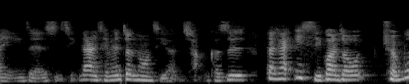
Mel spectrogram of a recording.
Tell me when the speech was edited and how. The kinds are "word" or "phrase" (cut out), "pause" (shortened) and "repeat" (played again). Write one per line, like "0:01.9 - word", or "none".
0:02.6 - pause

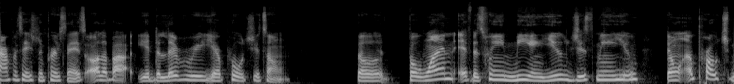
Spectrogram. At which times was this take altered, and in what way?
0:04.0 - pause
0:04.7 - phrase

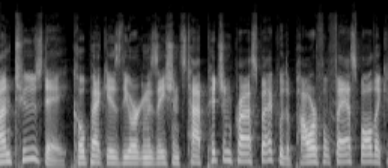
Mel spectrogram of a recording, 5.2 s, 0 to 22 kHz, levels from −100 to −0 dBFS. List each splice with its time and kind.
0:00.9 - pause

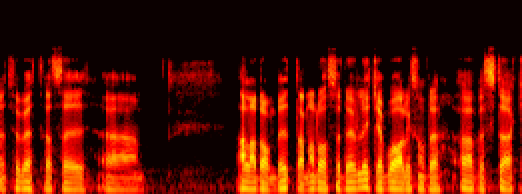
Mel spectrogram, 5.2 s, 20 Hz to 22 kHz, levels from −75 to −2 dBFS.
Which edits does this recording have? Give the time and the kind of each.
0:03.4 - word
0:04.3 - word

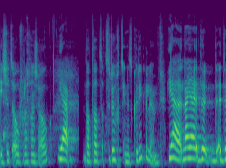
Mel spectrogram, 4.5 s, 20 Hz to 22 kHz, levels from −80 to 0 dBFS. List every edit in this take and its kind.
0:01.6 - pause
0:02.1 - word
0:02.4 - phrase

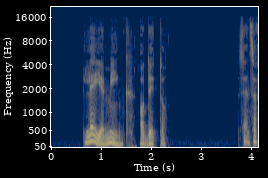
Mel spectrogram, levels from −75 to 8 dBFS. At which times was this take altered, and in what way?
0:01.7 - pause

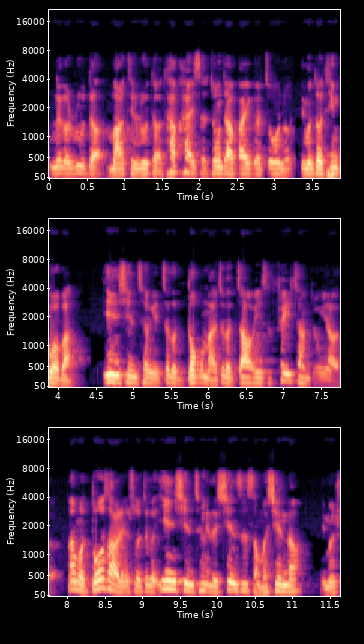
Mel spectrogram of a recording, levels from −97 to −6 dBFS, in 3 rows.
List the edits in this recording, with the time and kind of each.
0:03.3 - phrase
0:04.4 - pause
0:07.9 - pause

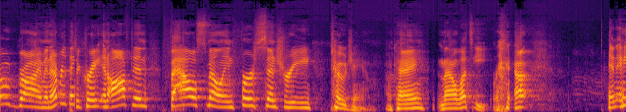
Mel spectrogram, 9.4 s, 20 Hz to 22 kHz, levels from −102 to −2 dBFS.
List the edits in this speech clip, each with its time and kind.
0:01.1 - word
0:06.4 - pause

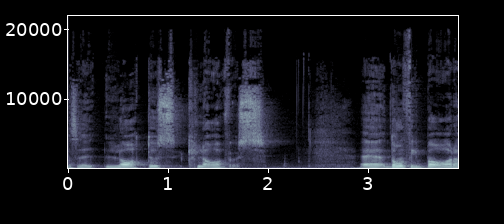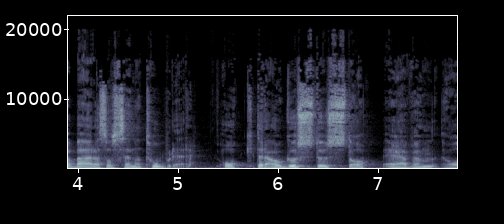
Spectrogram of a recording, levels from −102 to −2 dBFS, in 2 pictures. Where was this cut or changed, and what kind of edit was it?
0:05.8 - word

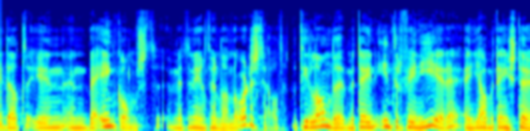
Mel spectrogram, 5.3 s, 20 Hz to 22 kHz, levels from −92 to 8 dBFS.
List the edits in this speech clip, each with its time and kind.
0:02.2 - word

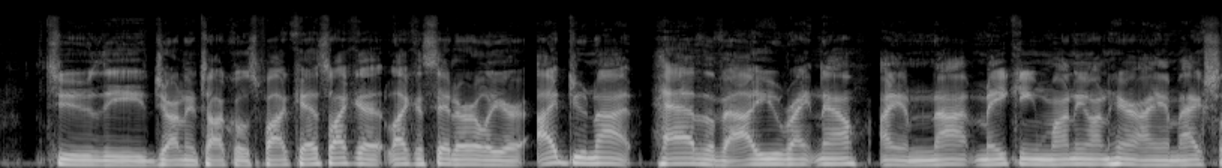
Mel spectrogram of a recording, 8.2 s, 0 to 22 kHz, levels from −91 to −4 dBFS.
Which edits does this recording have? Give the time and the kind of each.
0:04.3 - pause
0:04.8 - word

